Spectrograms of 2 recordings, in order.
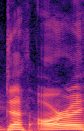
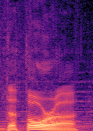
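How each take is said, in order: First: It is said as two words, ending in 'aura'. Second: It is run together as one word, 'deth-ora'. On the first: It is read as the words it is made of. "My brain really wants to say Death Aura here because that's what it is" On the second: It follows how the well-known casters say it. "Tastosis pronounces it Dethora"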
